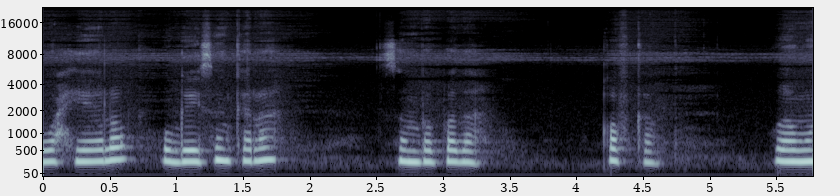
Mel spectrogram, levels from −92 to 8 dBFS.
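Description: Speech recording, and nothing is technically wrong with it.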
